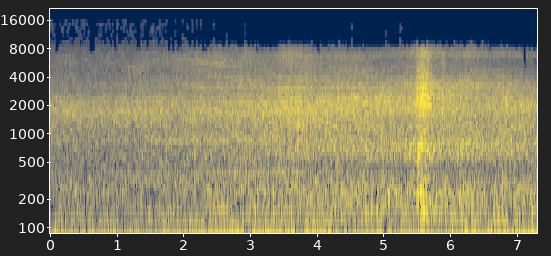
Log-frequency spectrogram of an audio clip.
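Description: Steady distant road traffic noise: a low rumble and hiss with no distinct events, and a brief louder swell of hiss about five and a half seconds in.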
